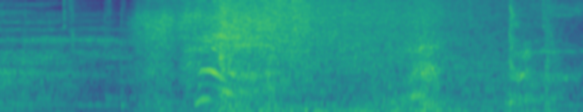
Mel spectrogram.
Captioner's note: grunting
